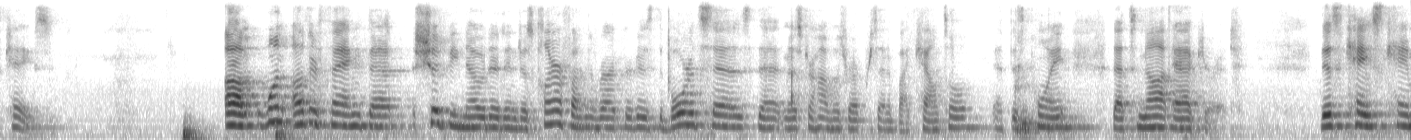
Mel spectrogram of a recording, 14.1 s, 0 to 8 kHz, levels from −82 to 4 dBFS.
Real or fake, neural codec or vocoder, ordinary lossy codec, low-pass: fake; autoencoder, 48 kHz, 128 numbers a frame, DAC-VAE, trained on Japanese speech; Opus, 32 kbps; 7.2 kHz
